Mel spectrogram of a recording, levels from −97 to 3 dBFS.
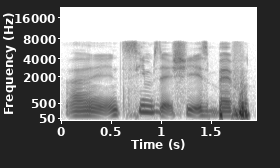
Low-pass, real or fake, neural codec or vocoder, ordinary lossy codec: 7.2 kHz; real; none; none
